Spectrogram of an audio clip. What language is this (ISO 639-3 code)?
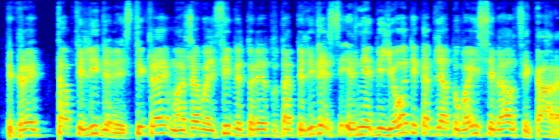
lit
